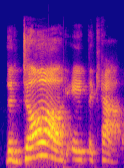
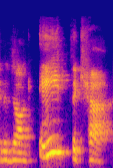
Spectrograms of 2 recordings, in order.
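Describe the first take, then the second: First: The word dog carries the emphasis. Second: The word ate carries the emphasis. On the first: It was the dog, not something else. "Oh, it was the dog, not something else, right?" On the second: It ate the cat rather than killing or ruining it. "oh, he ate it, not, I don't know, killed it or ruined it"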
